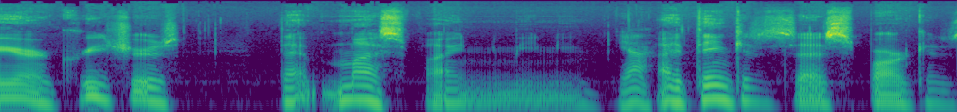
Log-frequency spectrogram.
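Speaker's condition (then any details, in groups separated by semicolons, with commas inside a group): ALS; affects chest and throat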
